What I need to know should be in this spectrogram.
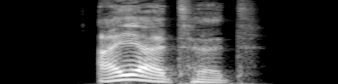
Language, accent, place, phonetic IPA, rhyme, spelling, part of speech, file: German, Germany, Berlin, [ˈaɪ̯ɐtət], -aɪ̯ɐtət, eiertet, verb, De-eiertet.ogg
- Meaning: inflection of eiern: 1. second-person plural preterite 2. second-person plural subjunctive II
